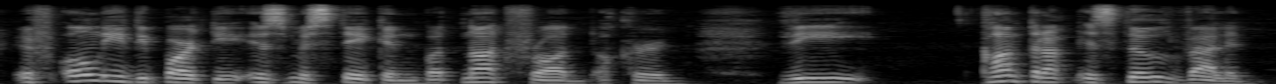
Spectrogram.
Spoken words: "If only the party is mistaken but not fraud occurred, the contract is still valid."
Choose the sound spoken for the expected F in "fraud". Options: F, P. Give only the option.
F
